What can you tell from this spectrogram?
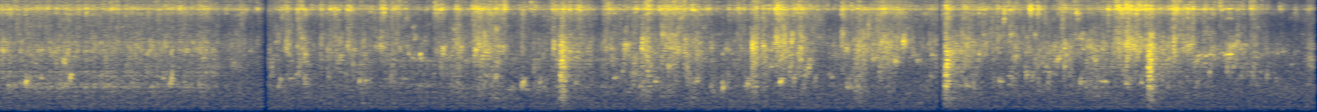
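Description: Faint water splashing, trickling and dripping, with irregular small splashes, as laundry is handled in water.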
